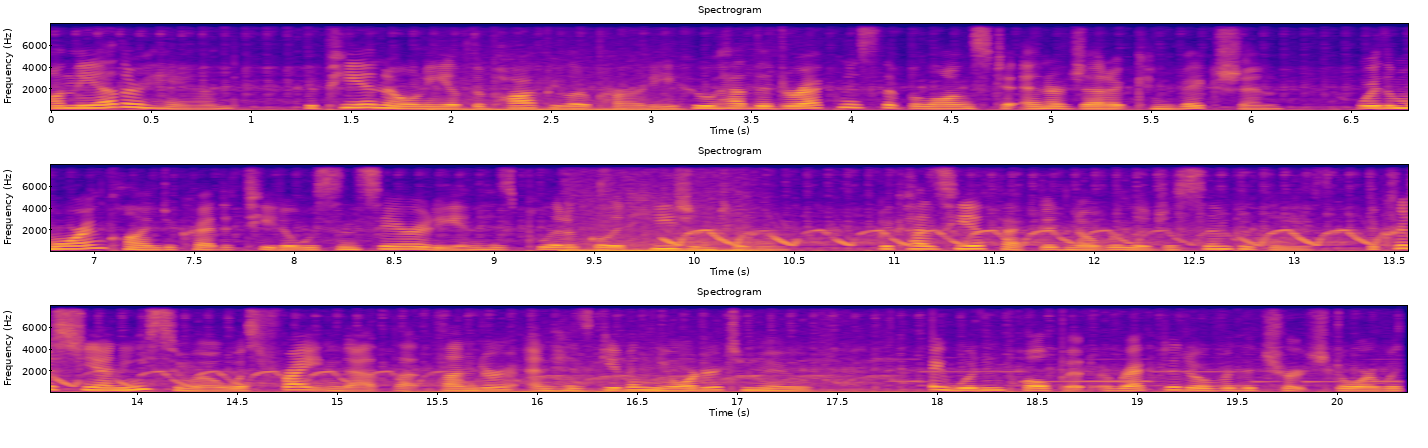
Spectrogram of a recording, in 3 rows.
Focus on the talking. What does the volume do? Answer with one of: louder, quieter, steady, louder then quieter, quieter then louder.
steady.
